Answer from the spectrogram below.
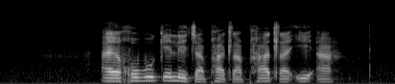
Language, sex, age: Northern Sotho, male, 20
